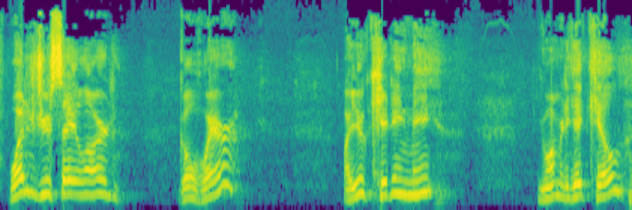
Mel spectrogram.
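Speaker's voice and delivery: high, loud mock disbelief at God's orders; incredulous protest. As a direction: act out balking at a dangerous command. Retells arguing with the Lord.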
